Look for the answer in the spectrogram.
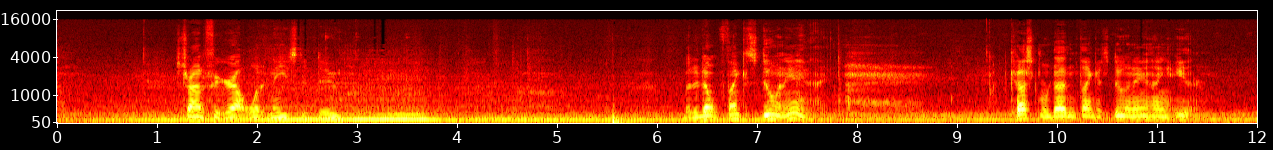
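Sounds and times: low mechanical hum: 0:03.6 - 0:12.0
low thump: 0:05.5 - 0:05.8.

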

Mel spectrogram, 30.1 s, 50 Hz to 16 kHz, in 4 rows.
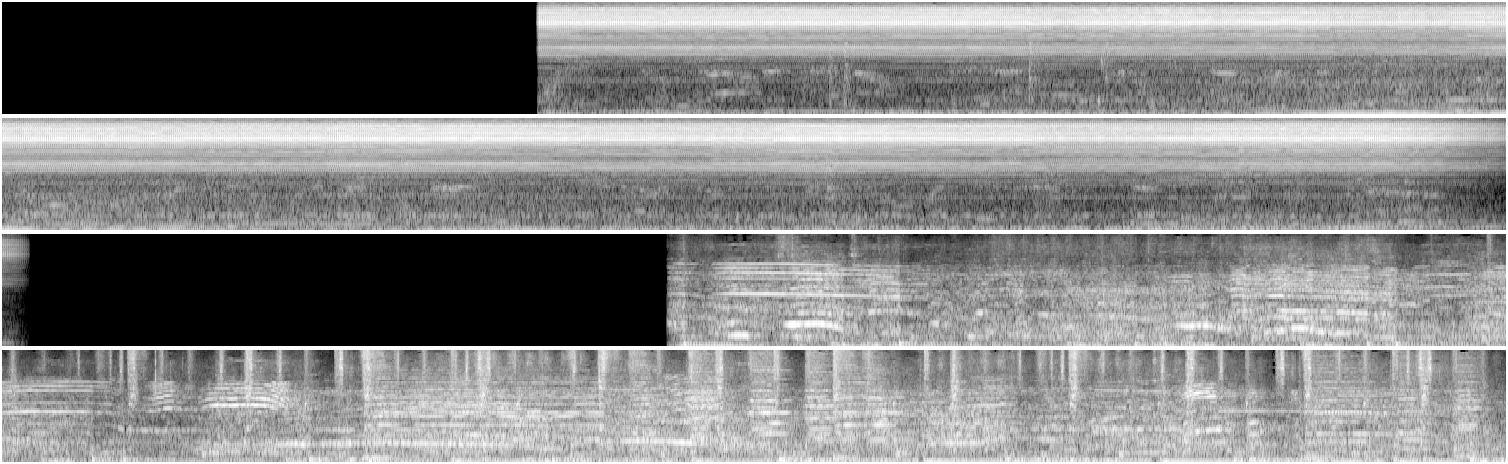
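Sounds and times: electric buzz: 0:02.7 - 0:15.2
muffled voices: 0:02.7 - 0:15.2.

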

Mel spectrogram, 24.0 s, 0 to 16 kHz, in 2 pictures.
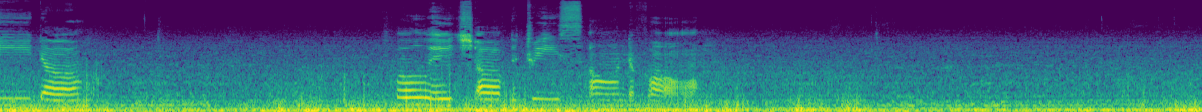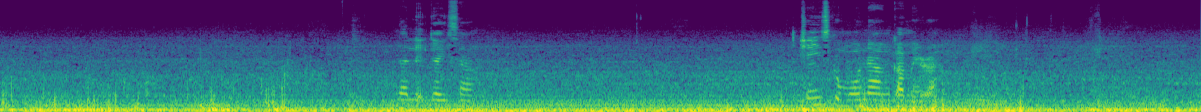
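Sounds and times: car cabin rumble: 0:00.0 - 0:24.0.

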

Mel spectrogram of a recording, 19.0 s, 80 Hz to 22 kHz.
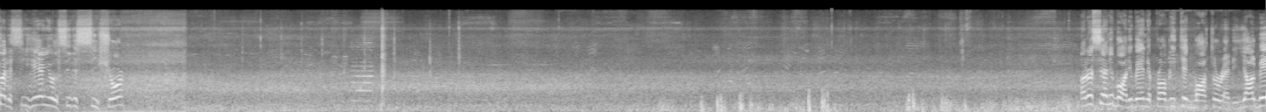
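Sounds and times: outdoor background noise: 0:00.0 - 0:19.0
wind buffeting microphone: 0:00.0 - 0:19.0.

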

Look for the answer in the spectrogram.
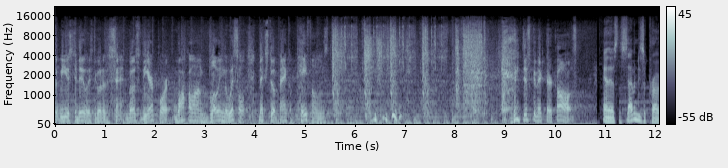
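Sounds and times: man laughing: 0:06.2 - 0:07.2, 0:08.8 - 0:09.6.

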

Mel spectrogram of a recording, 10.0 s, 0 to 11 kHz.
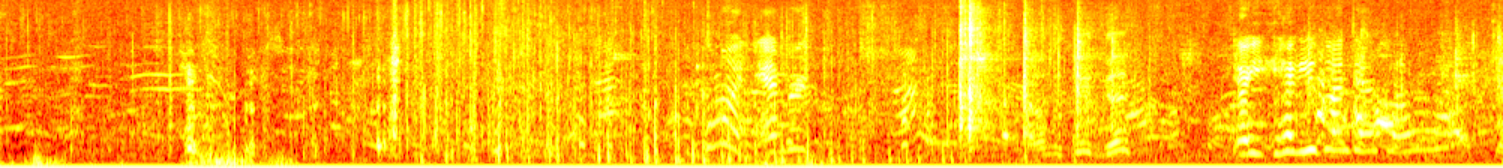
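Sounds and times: horse hoofbeats on dirt: 0:01.2 - 0:07.7.

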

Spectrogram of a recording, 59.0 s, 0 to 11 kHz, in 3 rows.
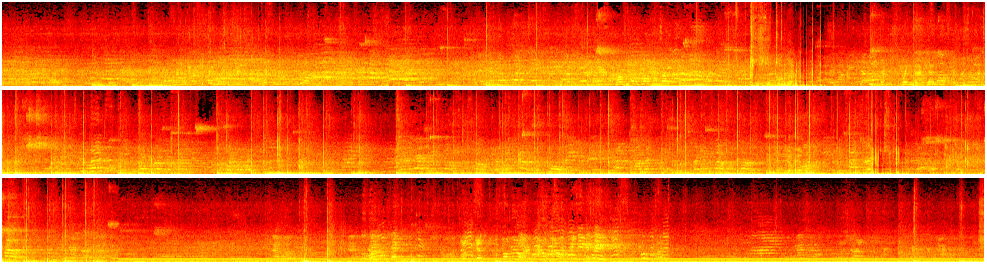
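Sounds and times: players shouting: 0:37.9 - 0:58.9
steady two-note hum: 0:41.6 - 0:58.9.

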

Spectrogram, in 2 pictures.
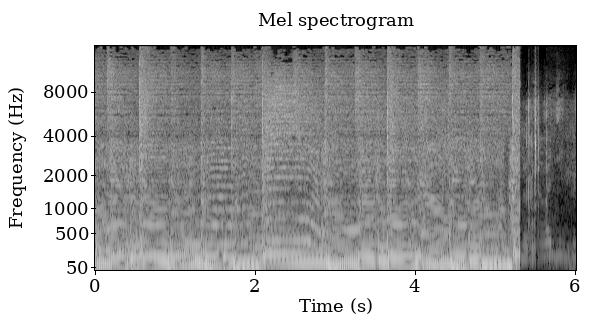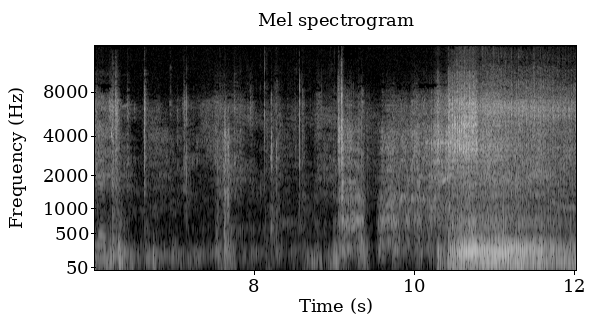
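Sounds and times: car engine starting and idling: 0:09.0 - 0:12.0.

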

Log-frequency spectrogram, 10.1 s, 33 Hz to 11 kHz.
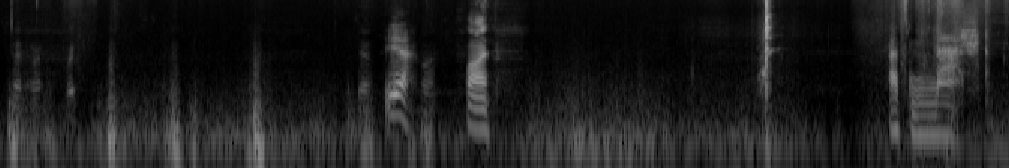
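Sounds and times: golf club striking ball: 0:07.6 - 0:07.9.

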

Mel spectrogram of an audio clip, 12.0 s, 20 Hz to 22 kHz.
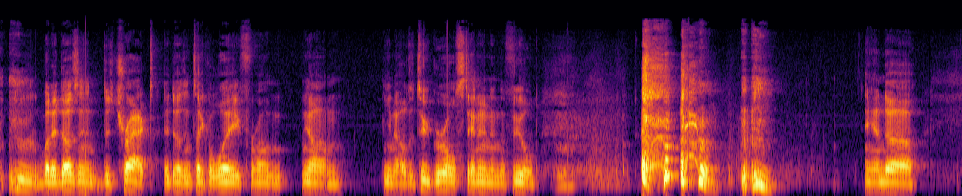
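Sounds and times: man coughing: 0:00.0 - 0:00.6, 0:08.0 - 0:09.7.

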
